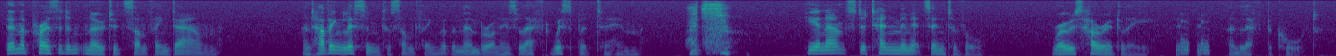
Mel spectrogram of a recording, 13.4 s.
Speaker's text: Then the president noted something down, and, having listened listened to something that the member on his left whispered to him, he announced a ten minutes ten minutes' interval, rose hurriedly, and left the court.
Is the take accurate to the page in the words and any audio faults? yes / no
no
